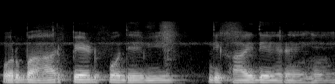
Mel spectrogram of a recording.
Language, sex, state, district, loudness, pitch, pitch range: Hindi, male, Uttar Pradesh, Saharanpur, -18 LUFS, 100 Hz, 95-105 Hz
